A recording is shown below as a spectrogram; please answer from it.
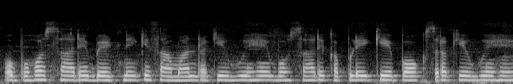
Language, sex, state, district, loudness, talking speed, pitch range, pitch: Hindi, female, Madhya Pradesh, Bhopal, -16 LUFS, 200 wpm, 195-200 Hz, 200 Hz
